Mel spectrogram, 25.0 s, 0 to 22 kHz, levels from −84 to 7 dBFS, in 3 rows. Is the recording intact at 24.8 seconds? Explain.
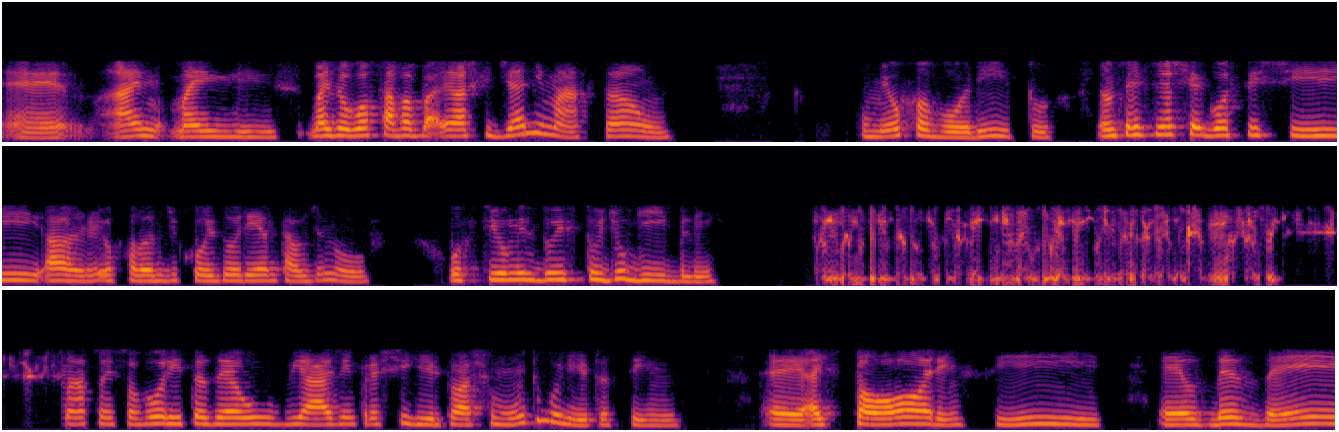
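Yes, the speech is intact at 24.8 seconds, with nothing at that moment beyond the narrowband character of the AMR mobile codec, which caps the audio at 4 kHz.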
